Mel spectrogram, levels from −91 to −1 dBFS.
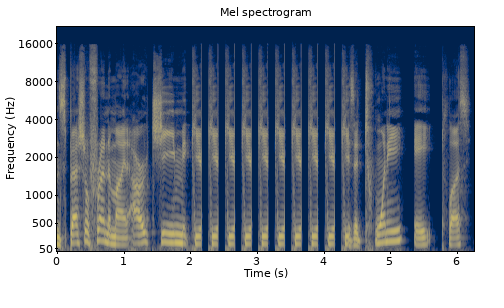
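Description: From 2.17 to 4.38 s the speech stutters with silent gaps: a 141 ms fragment repeats nine times, each followed by about 109 ms of dead silence, every 250 ms. This is likely a stalled stream replaying its last buffer, losing the audio in between.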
